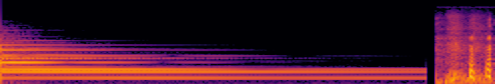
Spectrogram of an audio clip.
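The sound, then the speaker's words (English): A single deep clock bell toll rings out, its bright overtones fading while the low hum sustains for about four seconds before cutting off abruptly as people begin talking. “And then the clock tolled again.”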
